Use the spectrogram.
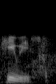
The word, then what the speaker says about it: Quihuis: It is pronounced kiwis, right? Yeah, that's correct. It's just like the kiwi fruit with an S.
